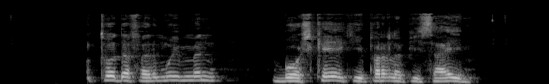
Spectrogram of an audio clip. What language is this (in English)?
Central Kurdish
